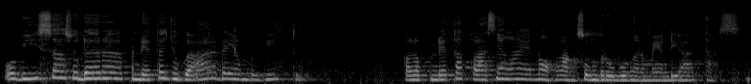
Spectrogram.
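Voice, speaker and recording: A woman's voice: on the high side, steady tone, moderate pace, warm tone, a little hiss or hum. A woman pastor preaching in a conversational way, asking rhetorical questions and acting out quotes. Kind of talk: sermon. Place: church hall. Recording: echoey church hall reverb.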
